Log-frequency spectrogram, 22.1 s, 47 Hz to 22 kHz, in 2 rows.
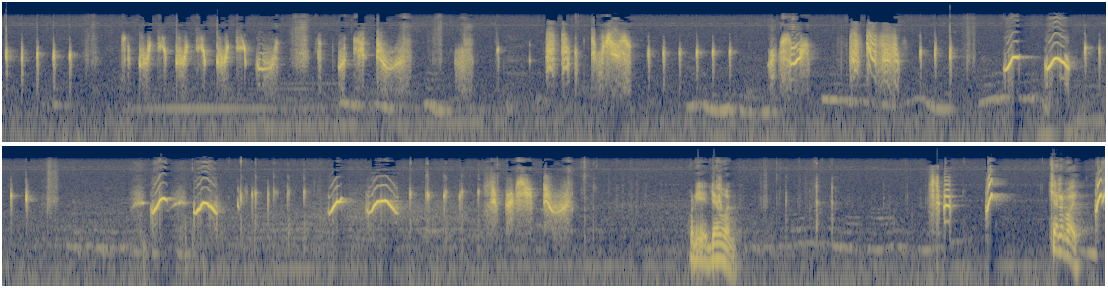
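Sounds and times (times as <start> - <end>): cockatiel whistling: 0.0 - 7.1, 7.7 - 11.4, 12.3 - 16.8, 20.3 - 21.2
cockatiel chattering: 0.0 - 11.6, 12.4 - 17.4, 18.1 - 19.5, 20.1 - 21.2.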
